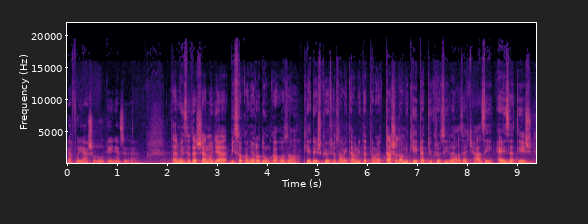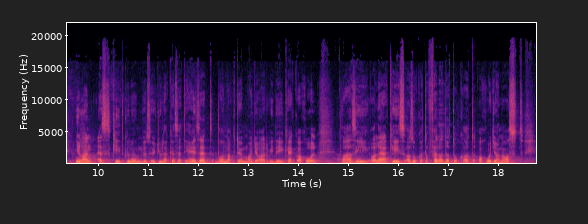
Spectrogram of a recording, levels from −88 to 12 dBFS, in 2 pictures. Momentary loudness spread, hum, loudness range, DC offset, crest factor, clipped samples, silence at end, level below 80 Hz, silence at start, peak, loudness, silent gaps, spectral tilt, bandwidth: 7 LU; none; 3 LU; under 0.1%; 18 dB; under 0.1%; 0.05 s; -40 dBFS; 0 s; -4 dBFS; -21 LUFS; none; -5.5 dB/octave; 19 kHz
